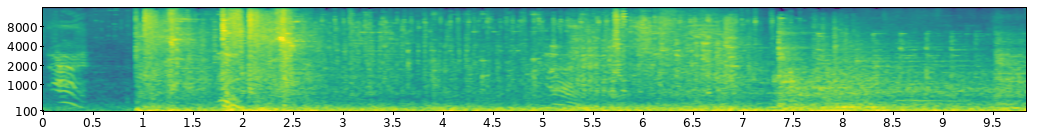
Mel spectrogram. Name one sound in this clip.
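Heavy gears grind and rumble loudly.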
